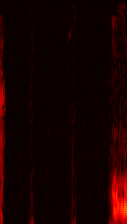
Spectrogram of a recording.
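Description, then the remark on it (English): A dog lets out a short, low grunting noise near the end, following a quiet stretch with a couple of faint soft taps. “Oh, excuse the dog.”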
